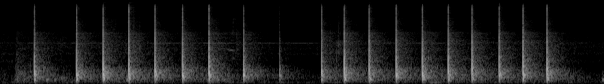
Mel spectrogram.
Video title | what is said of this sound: Parmigiano Reggiano Cheese and Parma Ham Factory Tours | The sound is even, there's no empty space, so this wheel is fine.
